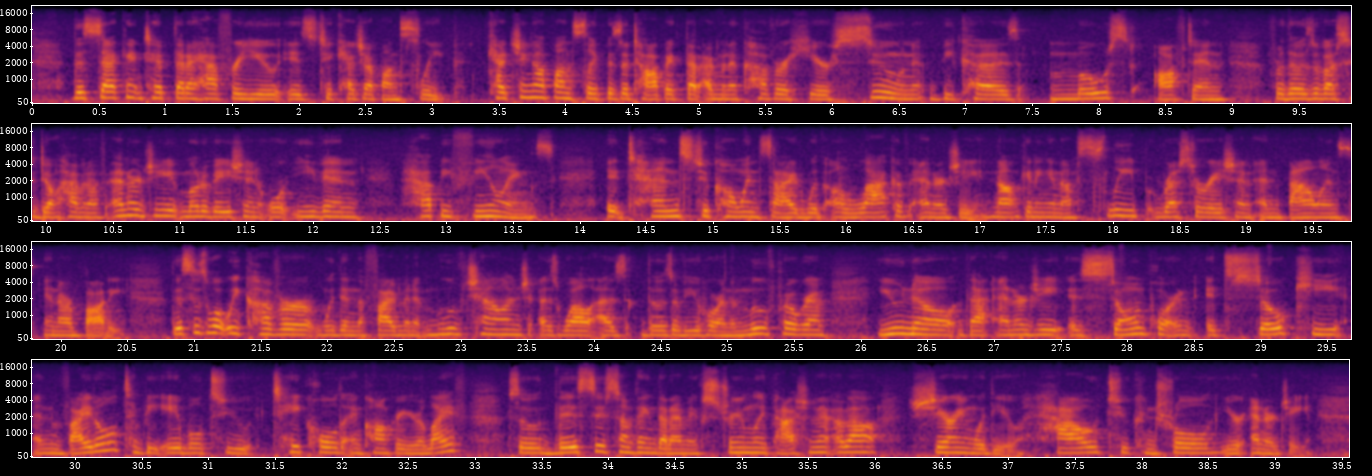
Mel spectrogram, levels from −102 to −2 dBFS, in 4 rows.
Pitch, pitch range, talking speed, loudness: 195 Hz, 185-215 Hz, 190 wpm, -26 LUFS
